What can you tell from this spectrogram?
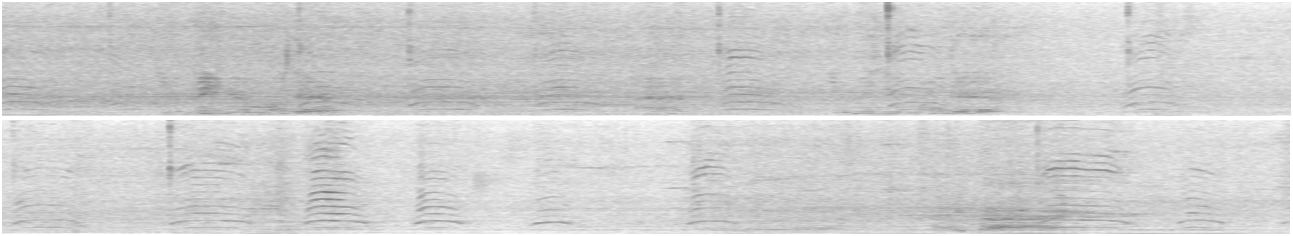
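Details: Pretty the cat meows very loudly, missing its mother: a dense run of arched, rising-then-falling meows, some overlapping, repeating over a steady low hum.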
